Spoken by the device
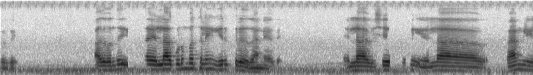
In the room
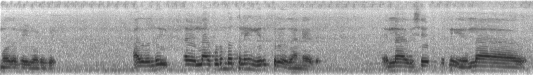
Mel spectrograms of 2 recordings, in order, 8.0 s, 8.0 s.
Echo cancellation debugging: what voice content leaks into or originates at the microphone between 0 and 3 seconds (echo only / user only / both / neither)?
echo only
